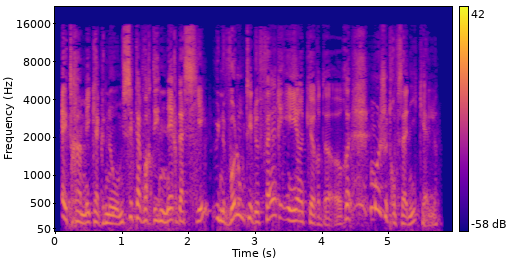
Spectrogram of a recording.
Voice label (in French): VF Mecagnome Homme Blague; Nerf Acier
